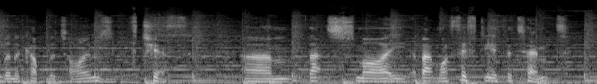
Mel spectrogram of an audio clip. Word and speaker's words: Tczew: I'm in a town that's spelled Tczew, and I'm informed that this is pronounced Tczew.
